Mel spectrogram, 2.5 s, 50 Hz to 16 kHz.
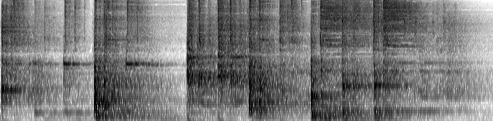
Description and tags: loop mehackit 2
An effected loop of Mehackit’s Music Machine drumming various objects with solenoids. Made for Sonic Pi Library. Part of the first Mehackit sample library contribution.
drums, rhythm, sounddesign, sci-fi, solenoid, sample, future, drum-loop, metallic, music, sound-design, drum, electric, effect, machine, robot, digital, mehackit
